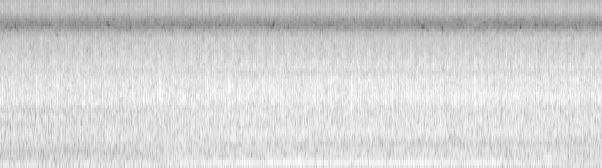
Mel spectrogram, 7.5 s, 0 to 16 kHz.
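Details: Brand-new 2018 Ram with 6.7 Cummins diesel at idle: light, uneven rattle riding over the clatter; the source can't be pinned down by ear.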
